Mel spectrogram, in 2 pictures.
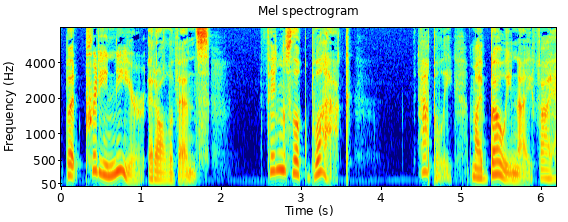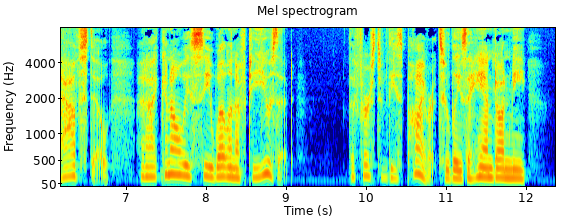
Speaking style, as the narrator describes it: sharply replied the Canadian

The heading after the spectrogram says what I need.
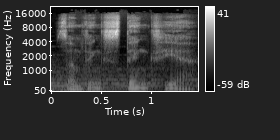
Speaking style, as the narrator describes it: mumbled Capone

